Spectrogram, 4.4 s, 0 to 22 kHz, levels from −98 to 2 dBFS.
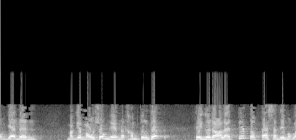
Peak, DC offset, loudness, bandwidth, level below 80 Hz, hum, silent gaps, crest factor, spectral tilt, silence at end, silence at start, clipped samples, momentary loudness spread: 0 dBFS; under 0.1%; -9 LUFS; 5.8 kHz; -40 dBFS; none; none; 8 dB; -8.5 dB/octave; 0 s; 0 s; 0.4%; 7 LU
